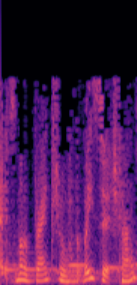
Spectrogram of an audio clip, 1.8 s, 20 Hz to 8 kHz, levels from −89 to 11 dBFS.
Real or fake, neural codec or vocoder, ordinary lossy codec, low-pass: fake; codec, 16 kHz, 0.5 kbps, X-Codec, HuBERT features, trained on general audio; MP3, 24 kbps; 7.2 kHz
